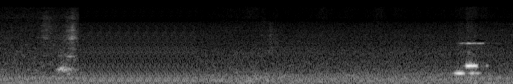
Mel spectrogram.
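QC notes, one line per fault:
0.93–1.95 s, system hang loop: the audio freezes into a rapid stutter where one 92.88 ms slice plays again and again, 11 times, at about 10.8 repeats a second. That's the machine-gun sound you get when the system or driver stalls while the sound hardware keeps cycling the same ring buffer. The slice length fits a 4096-sample buffer. About a second of real audio is lost, replaced by the repeats.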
